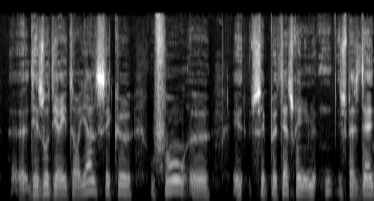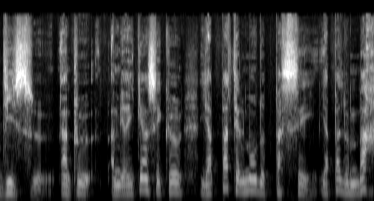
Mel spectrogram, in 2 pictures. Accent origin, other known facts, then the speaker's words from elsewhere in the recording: St. Pierre & Miquelon; C'est parce que nous sommes français que nous existons avec une force incomparablement plus grande que les 242 km² sur lesquels nous habitons.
